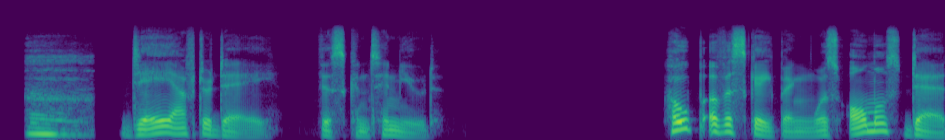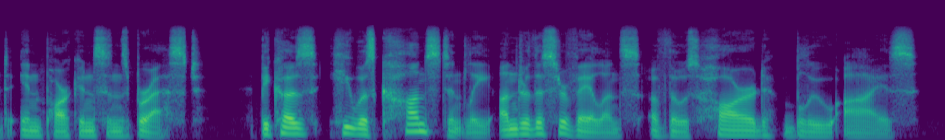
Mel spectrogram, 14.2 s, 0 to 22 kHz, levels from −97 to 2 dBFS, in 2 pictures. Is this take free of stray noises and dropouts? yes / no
no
